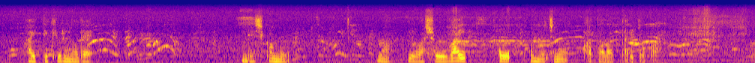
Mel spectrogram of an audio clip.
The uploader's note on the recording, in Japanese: テレビの音声意外に入るなぁ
